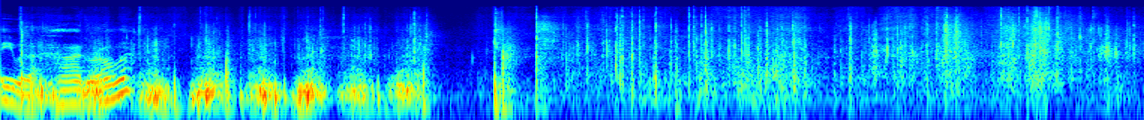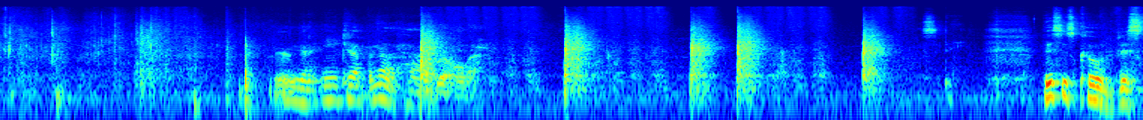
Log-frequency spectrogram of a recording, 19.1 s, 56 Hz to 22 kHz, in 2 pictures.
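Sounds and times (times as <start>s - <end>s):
roller rubbing paper: 0.2s - 3.6s, 13.0s - 17.2s
newspaper crinkling and rustling: 4.4s - 11.4s.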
